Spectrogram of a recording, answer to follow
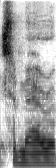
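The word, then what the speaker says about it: Temuera: tim timmy wearing morrison i think i said i pronounced his name timmy timmy timmy i just said tamera morrison tamara yeah i'm probably yeah there you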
